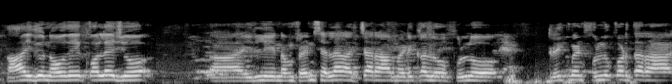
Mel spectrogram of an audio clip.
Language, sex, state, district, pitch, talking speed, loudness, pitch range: Kannada, male, Karnataka, Raichur, 190 Hz, 125 wpm, -13 LUFS, 180-205 Hz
